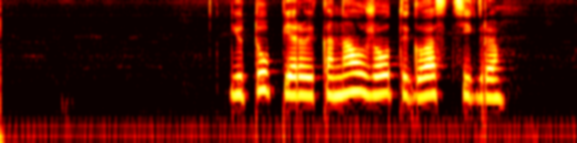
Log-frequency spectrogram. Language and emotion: Russian, neutral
